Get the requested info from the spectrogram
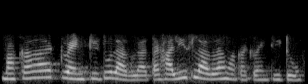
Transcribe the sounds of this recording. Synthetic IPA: m̤akaʈʋeɳʈiʈuːlaɡlat̪əɾɦaliːslaɡlam̤akaʈʋeɳʈiʈuː

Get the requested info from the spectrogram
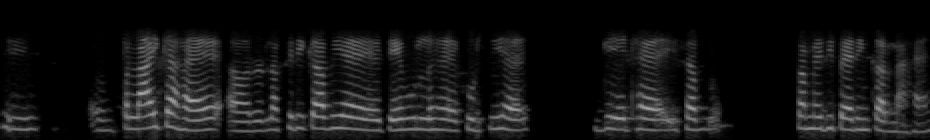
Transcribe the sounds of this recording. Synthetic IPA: d͡ʒiː | t̪ɐlaːikaɦɛɔːɾlɐkʰɾikabʱiɦɛʈeːbəlɦɛkʊɾsiɦɛ | ɡeːʈɦɛesəb | sɐmeɾipɛːɾɪ̃ŋɡ̚kɐɾnaɦɛː

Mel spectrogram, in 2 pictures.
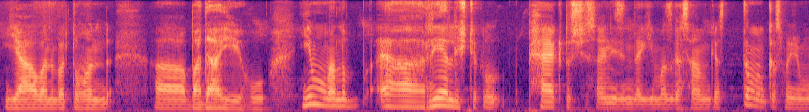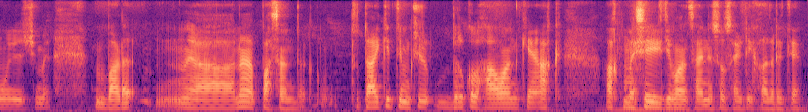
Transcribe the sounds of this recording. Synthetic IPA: jaːʋɐnbɐt̪uɦɐn | bɐd̪aːiɦoːjimɐt̪lɐb̚ | ɾiɐlisʈiklpʰɛːkʈst͡ʃʰi̥saːnizɪ̃nd̪ɐɡimɐzɡɐsaːmkʲɐst̪imɐnkɐsmɐt͡ʃimuːd͡ʒɐzt͡ʃʰimẽbɐɽ | nɐpɐsɐnd̪t̪ot̪aːkit̪imt͡ʃʰibɪlkʊlɦaːʋaːnkẽɐkʰ | ɐkʰmɛseːd͡ʒd̪iʋaːnsaːnisoːsaːjʈikʰɐd̪ɾit̪ẽ

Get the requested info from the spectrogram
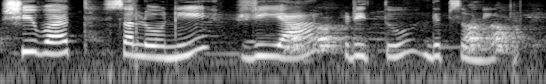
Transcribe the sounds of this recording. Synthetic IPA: ɕiʋət̪səloni | ɾijaɾit̪ud̪ipsoni

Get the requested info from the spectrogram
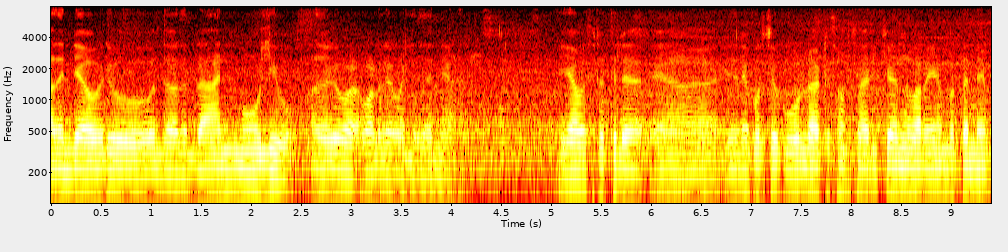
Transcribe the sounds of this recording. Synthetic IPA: ɐðinde̞oɾud̪ɐðɨbɾaːndmuːliʋṵ | ɐ̰ðɨoɾuɐʋɐɭɐɾe̞ʋɐlijɐt̪ɐnːe̞jaːɳɨ | iːɐʋɐsɐɾɐt̪ːil | ḭðinekːurit͡ɕːɨkuːɽilaːjiʈːɨsɐmsaːɾikʲːaːme̞nːɨpɐrɐjumbo̞ːɭt̪ɐnːe̞

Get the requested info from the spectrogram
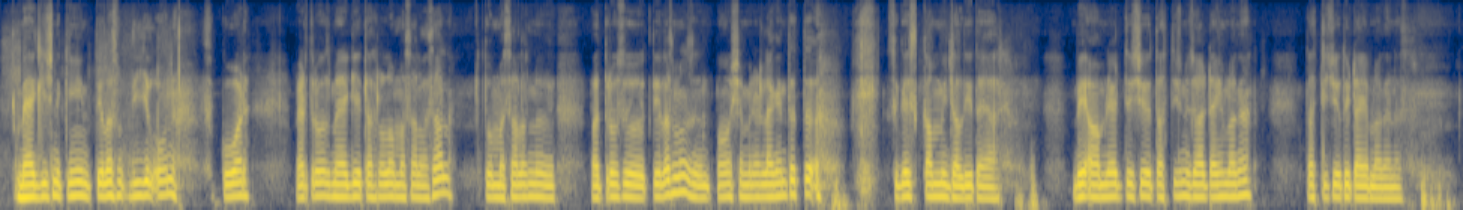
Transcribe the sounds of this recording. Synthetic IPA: mɛ̃ːɡit͡ʃʰnɨkiːnt̪elɐs̬mt̪iloːn | skoːɽ | pɛʈt̪ɾoːsmɛ̃ːɡet̪ɐsʰɾɐloːmɐsaːlʋɐsaːl | t̪omɐsaːlɐsmɨ | pɐt̪ɾoːst̪elɐs̬mɨspãːt͡ʃʰɐmɪneʈlɐɡent̪ɐt̪ɨ | sɨɡɐskɐmːid͡ʒɐld̪iːt̪ɐjaːɾ | beːʔaːmleːʈ̚t̪it͡ʃʰit̪ɐst̪it͡ʃʰnuzaːɾʈaːimlɐɡaːn | t̪ɐst̪it͡ʃʰit̪iʈaːjmlɐɡaːnɐs

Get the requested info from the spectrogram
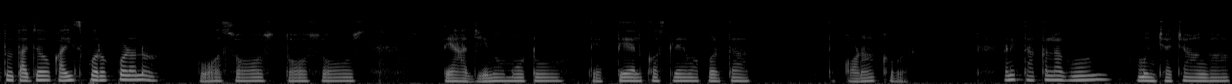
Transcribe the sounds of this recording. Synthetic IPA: t̪ot̪ad͡zɔkaɦiːt͡sfəɾək̚pəɽəna | ʋɔ̰sɔst̪ɔsɔs | t̪ɛ̃ad͡ʑḭnɔmoʈɔ | t̪ɛ̃t̪elkəslẽʋapəɾt̪at̪ː | ɛ̃kɔɽ̃ãkʰːəbə̰ɾ | aɽ̃it̪aklaɡuːn | m̤ənt͡ɕat͡ɕãŋɡã

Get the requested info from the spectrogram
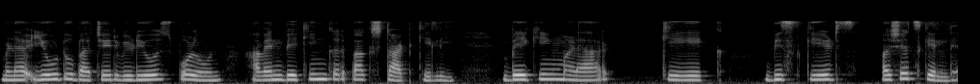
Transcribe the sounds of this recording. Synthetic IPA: m̤əɭajuʈjubat͡ɕeɾʋiɽiospoɭuːn | haʋẽnbekiŋɡkəɾpaksʈaɾʈkeliː | bekiŋɡməɭjaɾ | kek | biskeʈsəɕet͡skelːe

